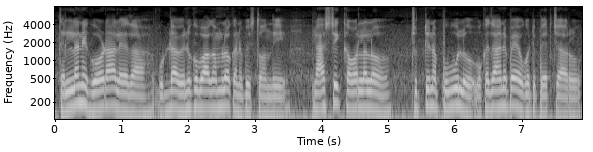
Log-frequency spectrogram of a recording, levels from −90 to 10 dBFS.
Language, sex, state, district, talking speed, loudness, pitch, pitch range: Telugu, male, Telangana, Hyderabad, 130 wpm, -17 LUFS, 150 Hz, 130-160 Hz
